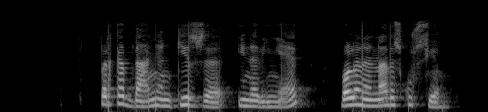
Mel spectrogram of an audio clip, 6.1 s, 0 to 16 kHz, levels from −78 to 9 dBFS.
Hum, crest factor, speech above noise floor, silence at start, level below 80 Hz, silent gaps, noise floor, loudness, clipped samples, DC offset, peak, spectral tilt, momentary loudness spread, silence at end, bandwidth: none; 22 dB; 63 dB; 1.25 s; -62 dBFS; none; -87 dBFS; -25 LUFS; under 0.1%; under 0.1%; -4 dBFS; -5.5 dB/octave; 11 LU; 0.5 s; 8 kHz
